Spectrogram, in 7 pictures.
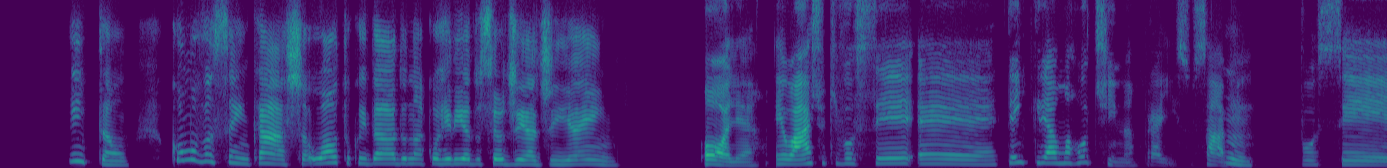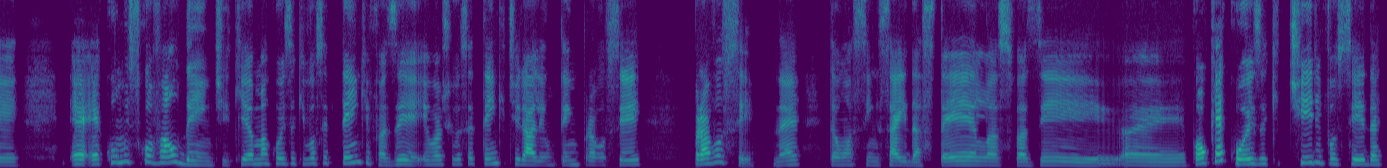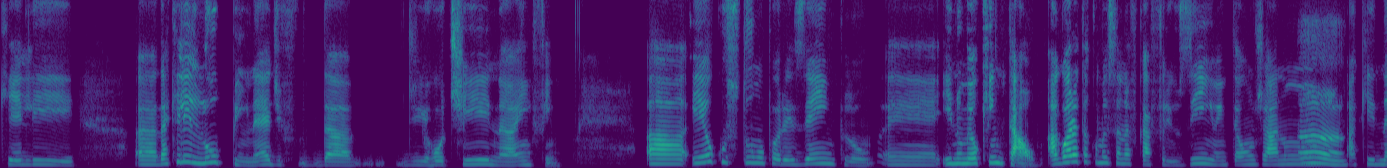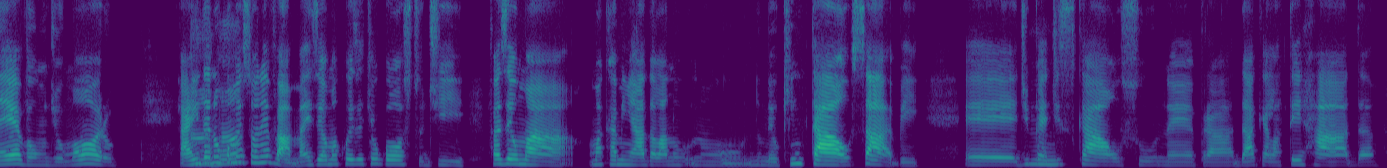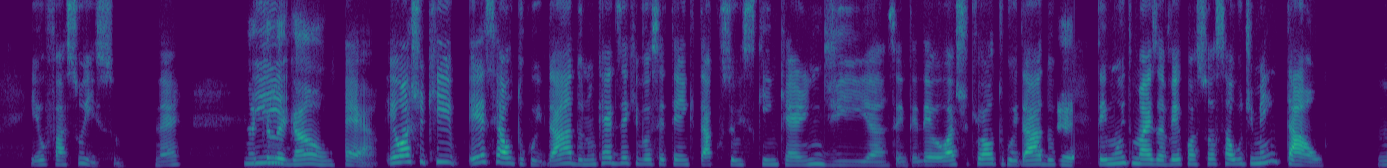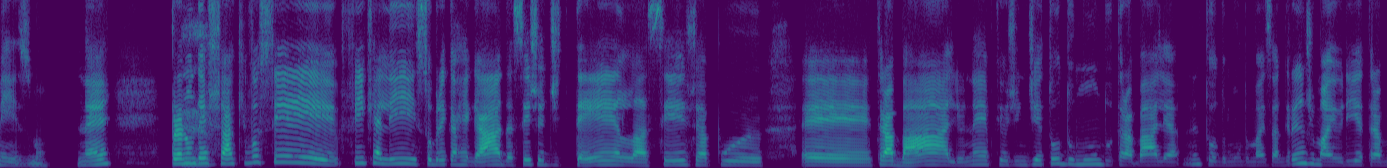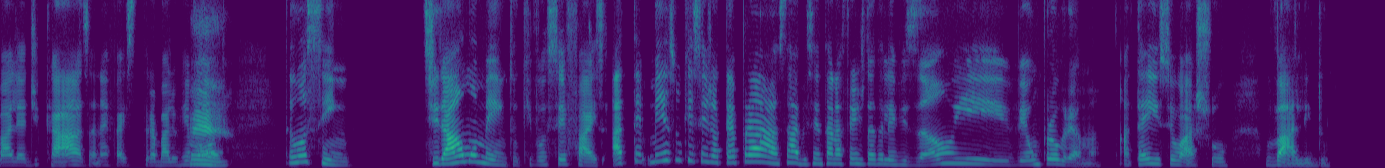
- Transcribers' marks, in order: tapping; other background noise; in English: "looping"; in English: "skin care"
- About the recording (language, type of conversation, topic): Portuguese, podcast, Como você encaixa o autocuidado na correria do dia a dia?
